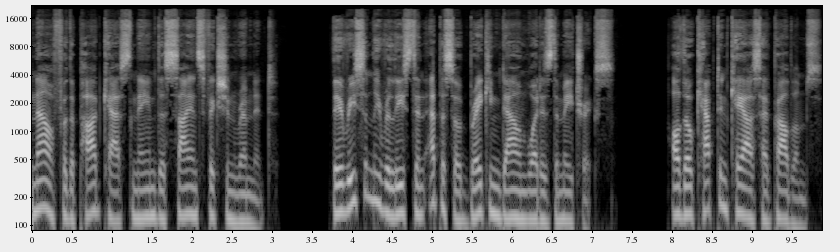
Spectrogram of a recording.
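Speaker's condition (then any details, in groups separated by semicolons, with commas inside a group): No condition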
